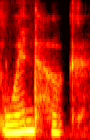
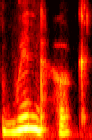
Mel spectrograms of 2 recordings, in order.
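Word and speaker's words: Windhoek: Ayub the answer is wind hook wind corner it's off the cons apparently windhook probably not how you pronounce it at all but that's how you pronounce it in American English it is with number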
